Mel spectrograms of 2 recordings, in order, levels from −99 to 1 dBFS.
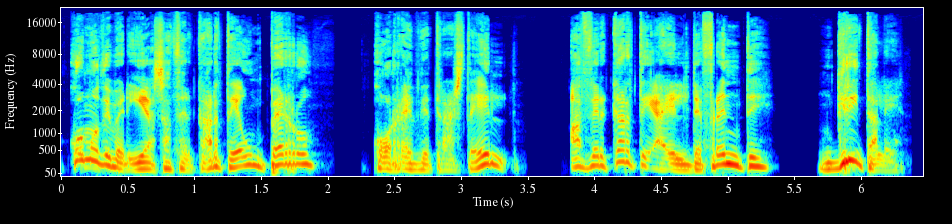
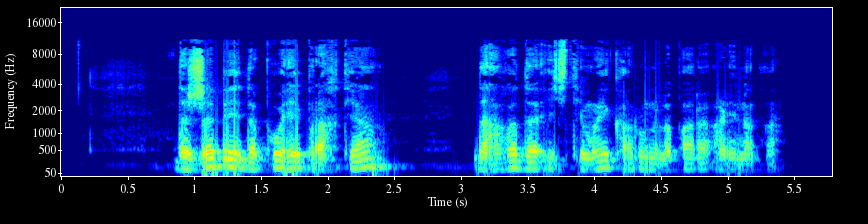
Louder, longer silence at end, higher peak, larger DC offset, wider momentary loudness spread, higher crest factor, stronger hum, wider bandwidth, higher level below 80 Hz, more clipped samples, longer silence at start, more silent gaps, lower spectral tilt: first, -22 LUFS vs -42 LUFS; second, 0.2 s vs 0.4 s; first, -2 dBFS vs -24 dBFS; neither; second, 9 LU vs 13 LU; about the same, 20 dB vs 20 dB; neither; first, over 20 kHz vs 11.5 kHz; first, -56 dBFS vs -72 dBFS; neither; second, 0.05 s vs 0.85 s; first, 2.06-2.24 s, 3.56-3.74 s, 5.41-5.61 s vs none; about the same, -4.5 dB/octave vs -3.5 dB/octave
